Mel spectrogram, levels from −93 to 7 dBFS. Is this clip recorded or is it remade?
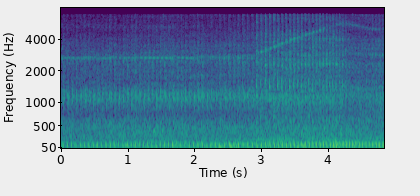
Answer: recorded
